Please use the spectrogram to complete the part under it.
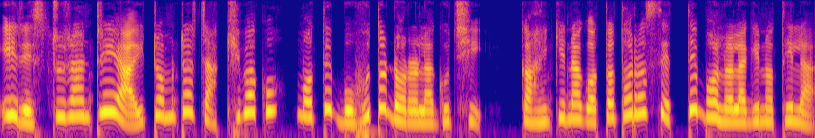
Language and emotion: Odia, fearful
